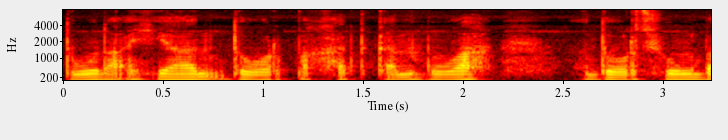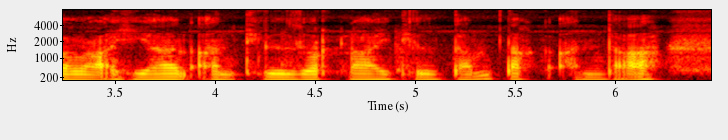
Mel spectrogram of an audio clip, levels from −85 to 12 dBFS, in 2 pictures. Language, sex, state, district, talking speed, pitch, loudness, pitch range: Mizo, male, Mizoram, Aizawl, 175 wpm, 115 Hz, -21 LUFS, 110-120 Hz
